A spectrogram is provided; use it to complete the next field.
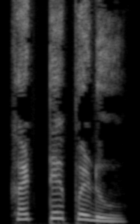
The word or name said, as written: ಖಟಿಪಿಟಿ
